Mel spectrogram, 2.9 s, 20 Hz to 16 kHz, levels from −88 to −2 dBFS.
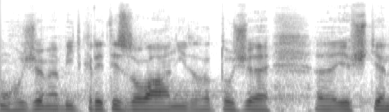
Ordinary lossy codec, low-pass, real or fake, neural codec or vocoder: AAC, 96 kbps; 14.4 kHz; real; none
